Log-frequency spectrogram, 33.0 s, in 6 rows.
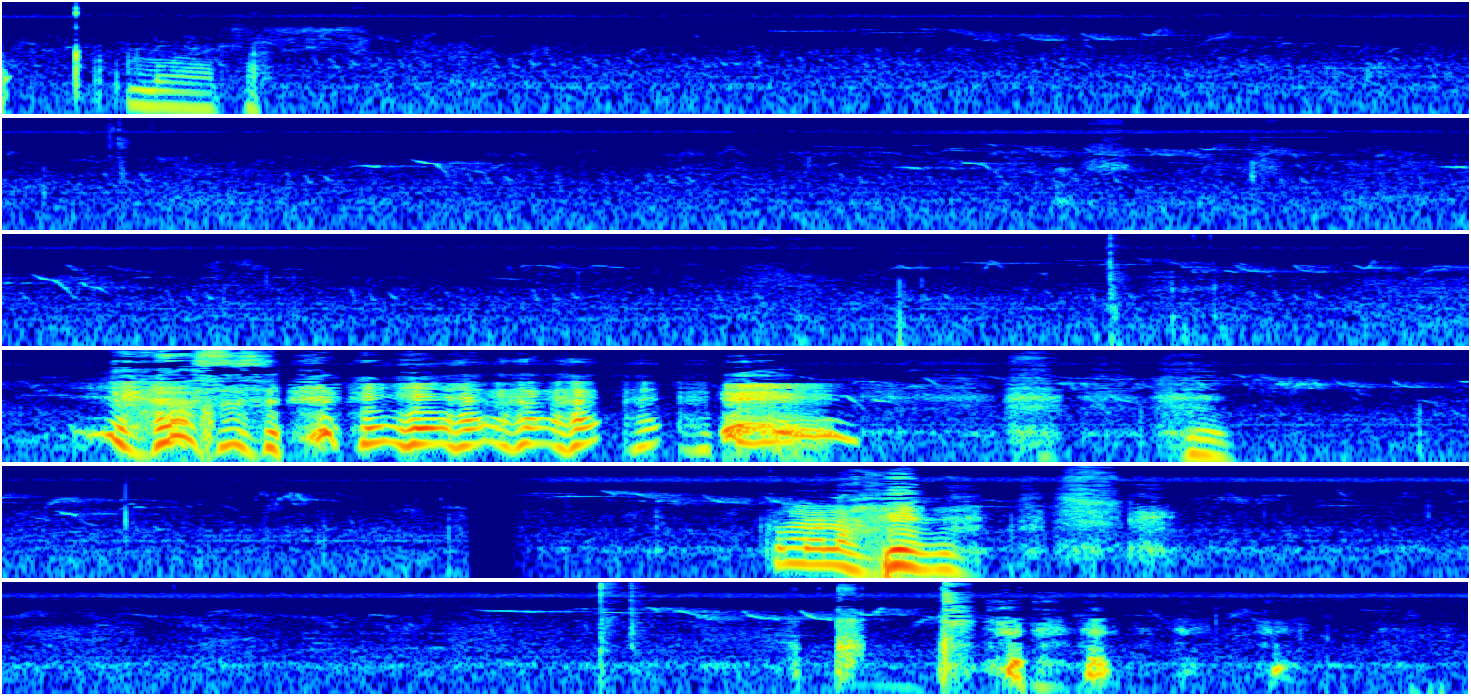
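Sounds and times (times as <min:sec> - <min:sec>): faint bird chirps: 0:00.0 - 0:17.8, 0:19.2 - 0:33.0
faint clicks: 0:05.8 - 0:06.2, 0:29.7 - 0:30.0.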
